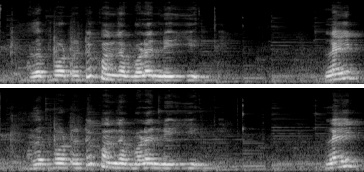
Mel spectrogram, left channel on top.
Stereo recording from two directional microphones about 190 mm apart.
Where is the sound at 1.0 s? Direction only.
50° left (ahead or behind).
